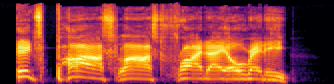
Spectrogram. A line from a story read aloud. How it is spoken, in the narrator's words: shouted Mr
